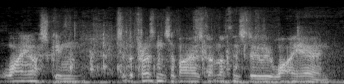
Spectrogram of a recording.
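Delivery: ordinary talk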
